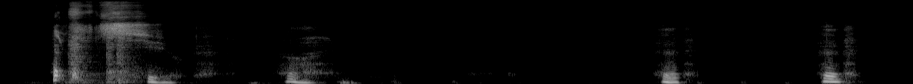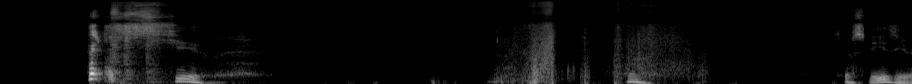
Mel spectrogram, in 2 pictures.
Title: tickly stifled sneezes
